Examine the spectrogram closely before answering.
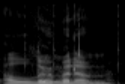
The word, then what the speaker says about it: aluminum: aluminium or indeed aluminum depending on how you say it.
